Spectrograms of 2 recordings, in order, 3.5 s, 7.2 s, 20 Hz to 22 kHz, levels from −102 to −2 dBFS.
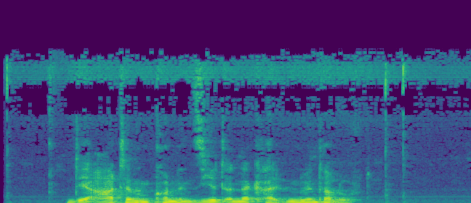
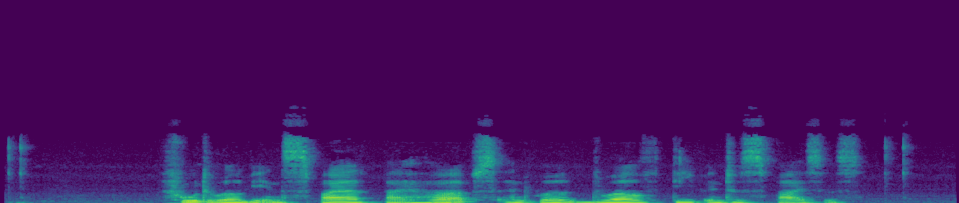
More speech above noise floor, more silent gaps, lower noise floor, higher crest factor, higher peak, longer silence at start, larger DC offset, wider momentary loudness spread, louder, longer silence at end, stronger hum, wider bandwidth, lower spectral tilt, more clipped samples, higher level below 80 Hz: second, 30 dB vs 44 dB; neither; second, -45 dBFS vs -68 dBFS; about the same, 16 dB vs 18 dB; first, -2 dBFS vs -8 dBFS; second, 0.05 s vs 1.25 s; neither; first, 17 LU vs 10 LU; first, -16 LUFS vs -24 LUFS; second, 0.5 s vs 0.85 s; neither; first, 17 kHz vs 7.4 kHz; about the same, -7 dB/octave vs -8 dB/octave; neither; second, -48 dBFS vs -42 dBFS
